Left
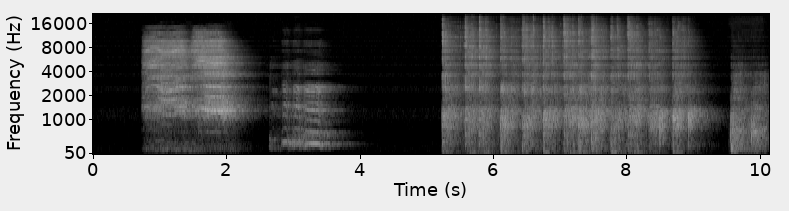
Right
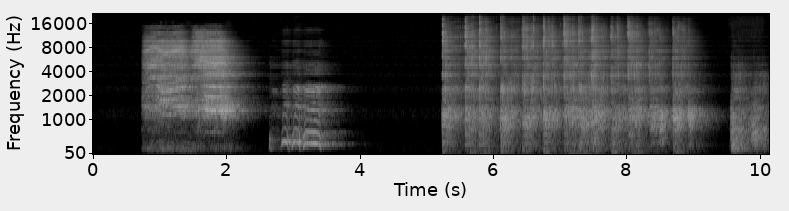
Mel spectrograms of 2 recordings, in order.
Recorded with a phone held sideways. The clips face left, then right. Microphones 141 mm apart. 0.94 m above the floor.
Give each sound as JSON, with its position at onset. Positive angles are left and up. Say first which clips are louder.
{"t": 0.7, "sound": "a camera shutter", "louder": "even", "side_deg": -60, "distance_m": 2.0}
{"t": 2.6, "sound": "laughter", "louder": "right 7 dB", "side_deg": -35, "distance_m": 0.6}
{"t": 5.2, "sound": "running footsteps", "louder": "left 1 dB", "side_deg": 10, "distance_m": 1.1}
